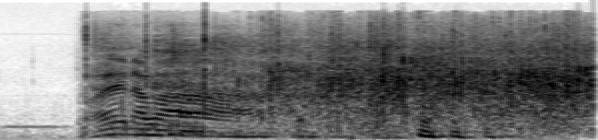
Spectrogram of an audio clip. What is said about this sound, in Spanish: Muchas gracias, muchas gracias. Y sobre todo aplausos, ¿eh? que es lo más importante, ¿verdad? Sí, de eso vivimos.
